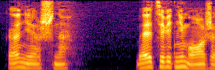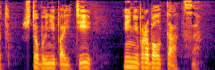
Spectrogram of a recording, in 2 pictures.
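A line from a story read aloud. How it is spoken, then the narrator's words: Gloomy mutter. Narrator (Russian): хмуро пробормотал Пип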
